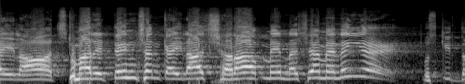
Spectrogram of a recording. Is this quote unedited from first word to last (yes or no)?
no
